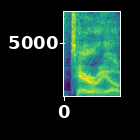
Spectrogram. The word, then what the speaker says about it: Theriault: I always say yeah everything is silent every letter is silent but it's it's Tero rhymes with stereo oh interesting yeah Ariel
